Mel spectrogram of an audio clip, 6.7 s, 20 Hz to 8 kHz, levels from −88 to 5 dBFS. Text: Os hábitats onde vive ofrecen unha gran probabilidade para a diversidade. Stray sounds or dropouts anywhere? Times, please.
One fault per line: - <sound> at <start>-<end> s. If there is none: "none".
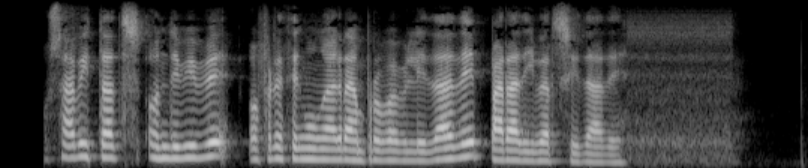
none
